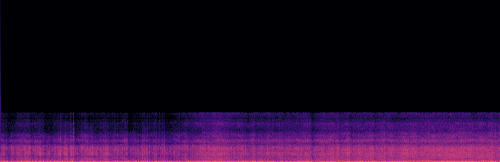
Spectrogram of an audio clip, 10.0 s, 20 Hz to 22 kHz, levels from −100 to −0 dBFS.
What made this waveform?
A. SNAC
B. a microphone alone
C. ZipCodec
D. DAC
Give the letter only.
D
